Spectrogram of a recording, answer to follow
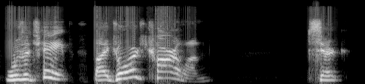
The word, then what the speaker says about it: Carlin: a tape by George Carlin sick s i k c because they spell his name wrong it's c c a r l i n not c r l like here it's Carlin not caran entitled eight words you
